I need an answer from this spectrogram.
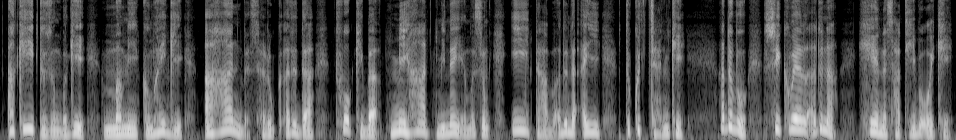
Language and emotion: Manipuri, disgusted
